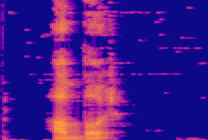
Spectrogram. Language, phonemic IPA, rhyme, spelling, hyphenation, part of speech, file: Norwegian Bokmål, /ˈabːɔr/, -ɔr, abbor, ab‧bor, noun, NB - Pronunciation of Norwegian Bokmål «abbor».ogg
- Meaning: a perch, specifically the European perch (Perca fluviatilis)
